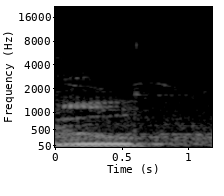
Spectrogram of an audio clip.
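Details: Mating pair of lions in a bush camp in Southern Africa in the morning, the lioness lying by the wall: a short, deep, low rumbling growl lasting about half a second, then fading into quiet background.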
